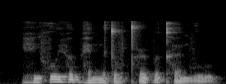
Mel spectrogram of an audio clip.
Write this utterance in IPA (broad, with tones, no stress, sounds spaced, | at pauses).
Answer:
ɦ i˨ f u˦ y̯ ɦ ɵ˦ bʱ ɛ˨ ŋ ə˨ t o˨ v t̪ʰ ə˞˦ p ɵ˦ kʰ ɜ˨ ŋ v u˨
